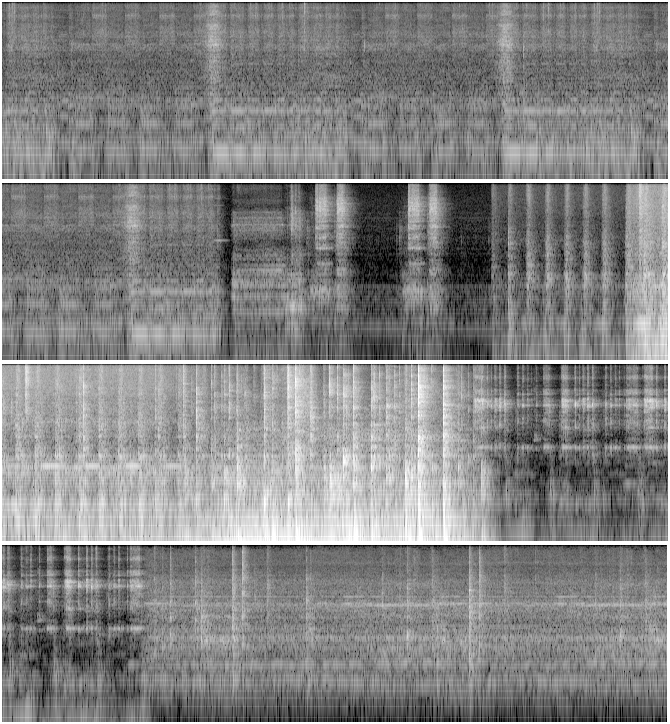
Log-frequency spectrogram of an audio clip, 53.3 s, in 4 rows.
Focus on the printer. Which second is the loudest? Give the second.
27 s.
